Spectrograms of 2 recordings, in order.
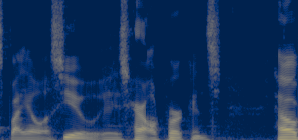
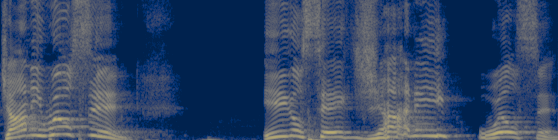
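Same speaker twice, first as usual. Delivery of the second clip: high, slow, excited delivery. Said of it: "You hear that excitement in his voice".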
